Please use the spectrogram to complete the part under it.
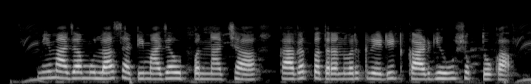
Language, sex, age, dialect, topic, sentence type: Marathi, female, 18-24, Standard Marathi, banking, question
